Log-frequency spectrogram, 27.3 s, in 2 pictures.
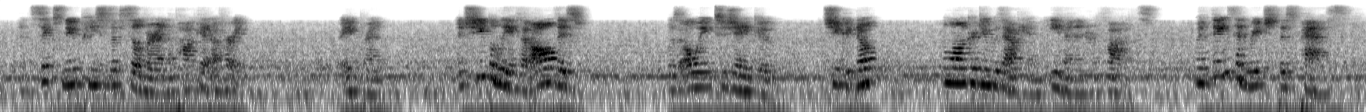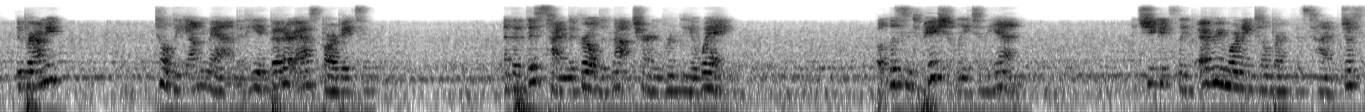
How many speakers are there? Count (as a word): one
